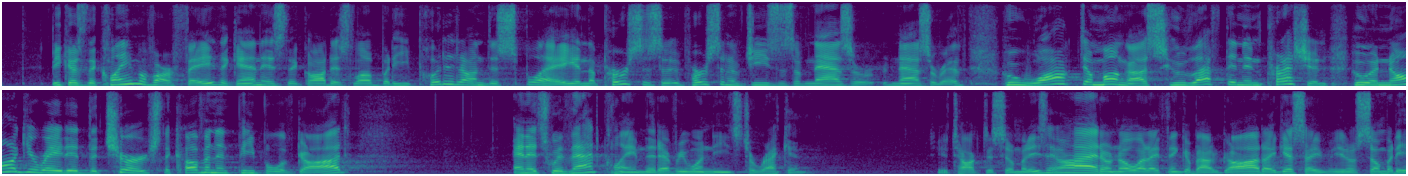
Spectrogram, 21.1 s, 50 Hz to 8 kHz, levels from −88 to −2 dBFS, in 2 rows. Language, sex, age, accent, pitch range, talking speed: English, male, 50-69, American, 150-195 Hz, 210 wpm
